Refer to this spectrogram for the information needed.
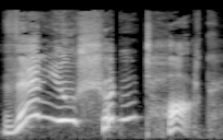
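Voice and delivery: very high, loud, slow put-down; rude Hatter. A narrator's reading. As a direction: snap like the Mad Hatter.

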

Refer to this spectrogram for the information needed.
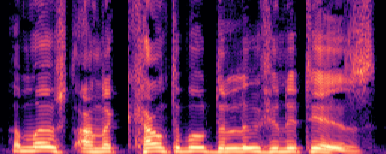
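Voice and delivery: high-pitched, indignant exclamation; scandalised sister's high outcry; crying out. A narrator's reading. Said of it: "cried Miss Murdstone".

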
